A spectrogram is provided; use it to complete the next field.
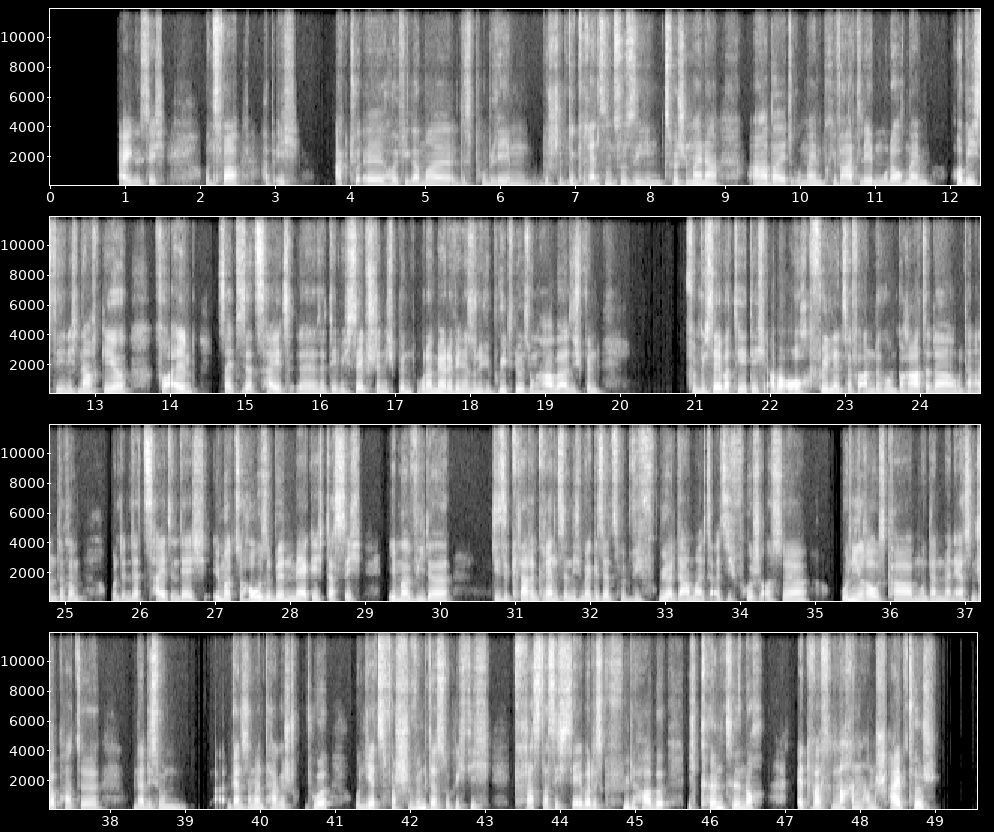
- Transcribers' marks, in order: none
- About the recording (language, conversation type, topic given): German, advice, Wie kann ich im Homeoffice eine klare Tagesstruktur schaffen, damit Arbeit und Privatleben nicht verschwimmen?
